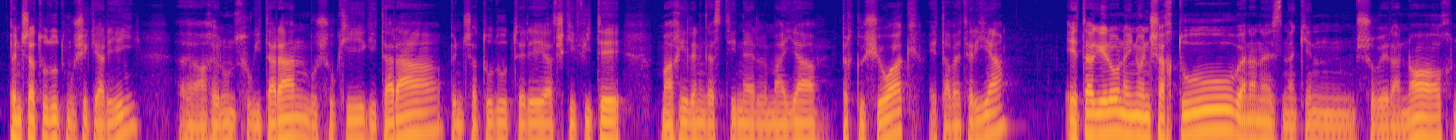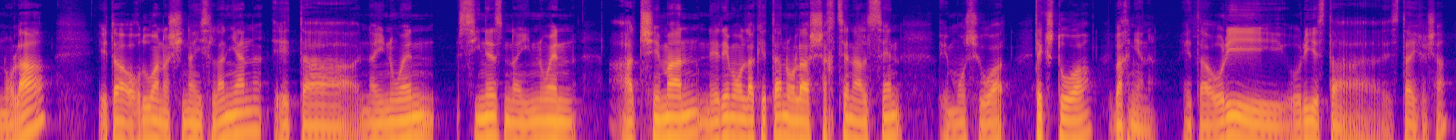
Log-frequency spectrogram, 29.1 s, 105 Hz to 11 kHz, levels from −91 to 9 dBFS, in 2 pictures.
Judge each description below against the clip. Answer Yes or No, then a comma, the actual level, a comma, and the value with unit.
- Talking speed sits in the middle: No, slow, 110 wpm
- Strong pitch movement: No, average, 3.9 semitones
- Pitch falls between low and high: No, very low, 95 Hz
